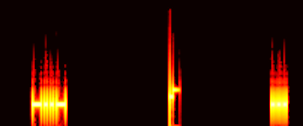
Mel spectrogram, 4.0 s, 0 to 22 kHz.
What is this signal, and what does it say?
Morse code, heard as a keyed tone, about 29 wpm, 700 Hz. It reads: X S
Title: Single Letters - Phonetic Pronunciation 30wpm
